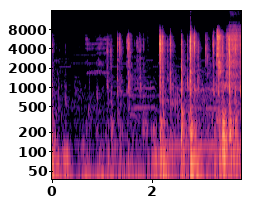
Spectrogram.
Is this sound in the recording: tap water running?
no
